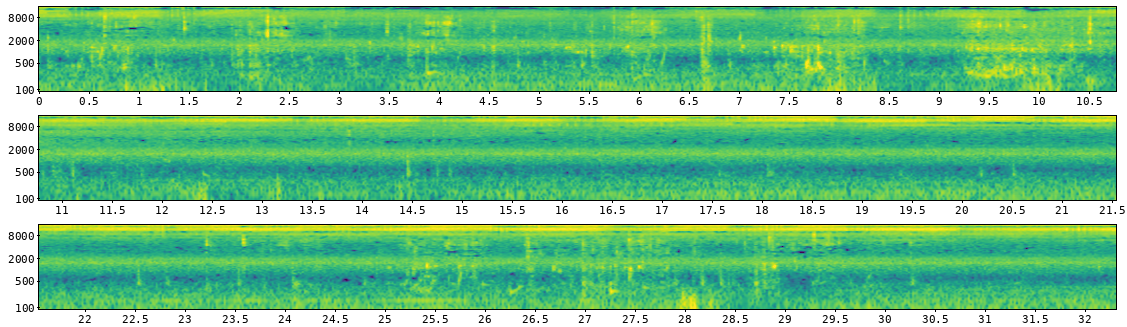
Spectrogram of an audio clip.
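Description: Water lapping quietly against a plastic kayak hull as it glides on calm water, with a few louder splashes and bumps about eight seconds in, around ten seconds in, and near the end.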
